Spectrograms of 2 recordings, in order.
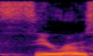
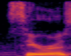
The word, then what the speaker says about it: Ciro's: It's CIRO'S Speakeasy on Bayshore Boulevard. CIRO'S is spelled C-I-R-O.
